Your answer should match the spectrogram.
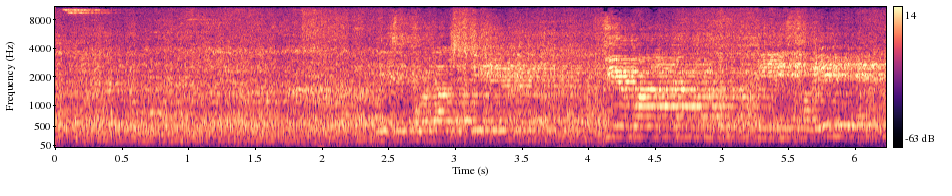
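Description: A man's voice over a public-address system, drawn out and echoing in a large hall.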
